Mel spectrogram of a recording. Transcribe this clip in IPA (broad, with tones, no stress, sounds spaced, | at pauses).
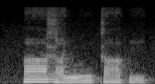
aː˦ ɣ a˨ ɲ uː˨ k aː˦ p i˦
